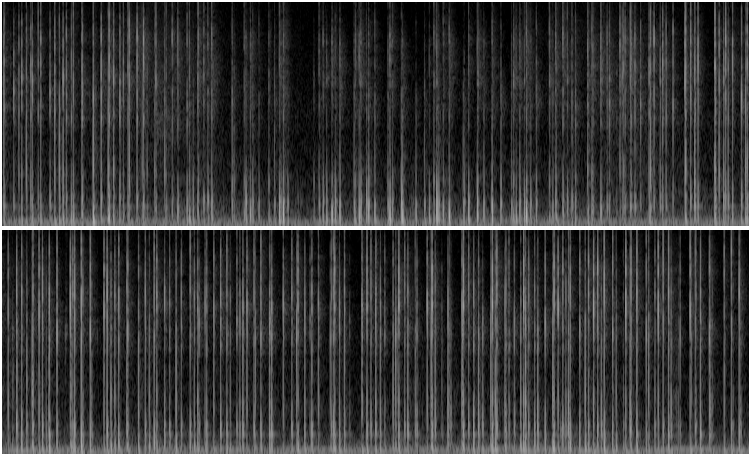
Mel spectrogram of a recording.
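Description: A long, thin, hexagonal cardboard tube of HEM Egyptian Jasmine incense sticks, hollow with the sticks inside, is held horizontally and tapped quickly with long acrylic nails. The result is a steady stream of rapid, dry, hollow clicks with a bright edge and almost no ring, over a faint low rumble.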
